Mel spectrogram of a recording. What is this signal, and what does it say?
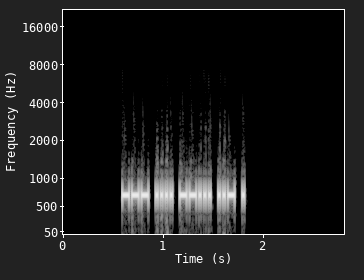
Morse code, heard as a keyed tone, about 51 wpm, 700 Hz. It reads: OH7UE
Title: DXCC-100 Call Signs - 5 Characters - Repeated 3x - 50wpm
